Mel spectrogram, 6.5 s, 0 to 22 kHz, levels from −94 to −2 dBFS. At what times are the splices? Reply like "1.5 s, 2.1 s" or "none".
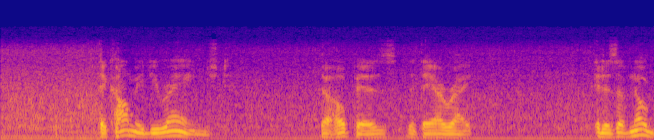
4.8 s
